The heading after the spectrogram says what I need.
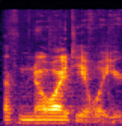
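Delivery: fast, hushed half-whisper, rattled off. Game master voicing a man who pulls the player close while shaking hands, half-whispering. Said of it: "he pulls you closer and whispers".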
